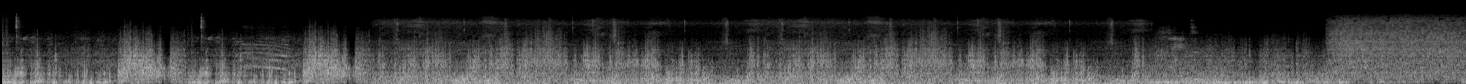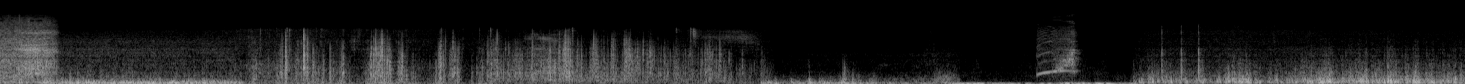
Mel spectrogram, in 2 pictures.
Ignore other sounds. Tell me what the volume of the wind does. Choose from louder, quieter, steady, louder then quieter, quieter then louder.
quieter.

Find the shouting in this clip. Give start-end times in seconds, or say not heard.
2.3-3.0, 11.6-12.0, 25.0-25.4.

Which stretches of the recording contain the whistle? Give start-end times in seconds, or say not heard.
not heard.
